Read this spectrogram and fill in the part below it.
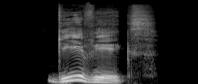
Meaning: genitive singular of Gehweg
- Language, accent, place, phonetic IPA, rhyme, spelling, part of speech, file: German, Germany, Berlin, [ˈɡeːˌveːks], -eːveːks, Gehwegs, noun, De-Gehwegs.ogg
